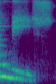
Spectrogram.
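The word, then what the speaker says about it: niche: ये वर्ड का प्रोनाउंसिएशन क्या है? सब लोग अलग अलग करते हैं, बट नीश इज the correct word.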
